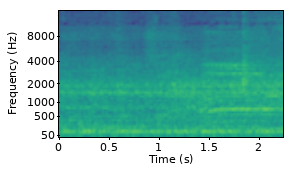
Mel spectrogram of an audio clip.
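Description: Background room noise of a brewery taproom: a steady low hum, with a faint pitched sound gliding briefly near the end.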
